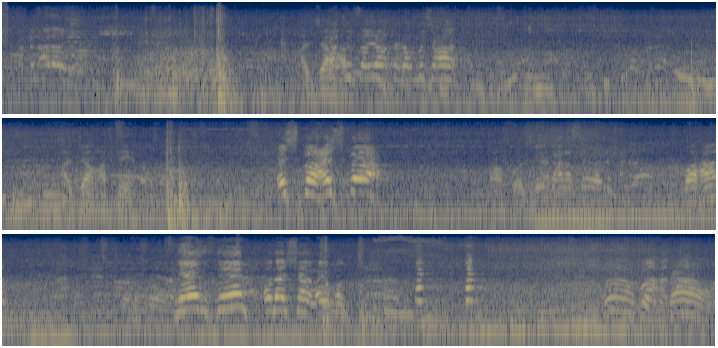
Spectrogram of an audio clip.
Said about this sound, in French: Évidemment, tous les étudiants n'ont pas de voiture, alors souvent c'est en service qu'ils s'y rendent. Ce sont des minivans orange qui annoncent leur destination.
